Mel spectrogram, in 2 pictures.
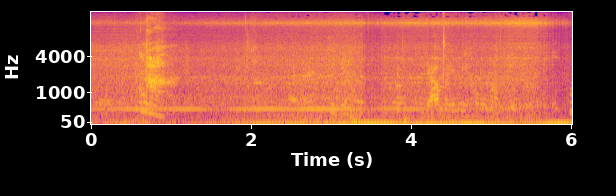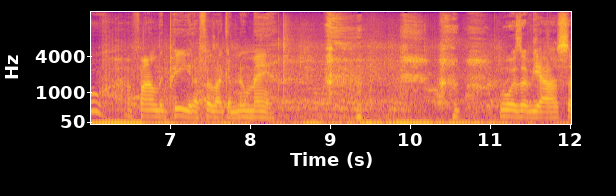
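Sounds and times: low thumps: 0:00.0 - 0:09.8
airliner cabin hum and rumble: 0:00.0 - 0:11.8
falling vocal sound: 0:00.4 - 0:02.1.

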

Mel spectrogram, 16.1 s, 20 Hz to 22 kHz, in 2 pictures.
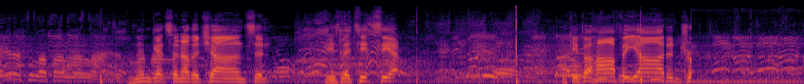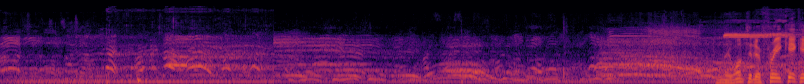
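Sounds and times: steady low hum: 0:05.3 - 0:10.9
players shouting to each other: 0:09.0 - 0:16.0.

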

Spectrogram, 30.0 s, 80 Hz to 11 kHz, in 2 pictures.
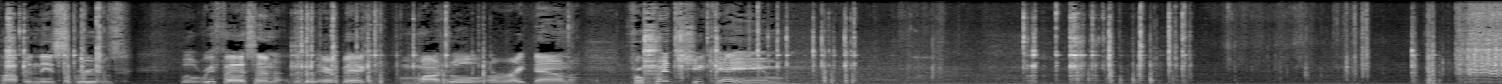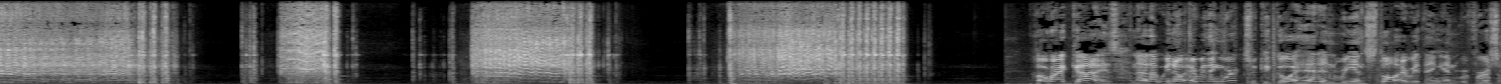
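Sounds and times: clicks of screws and parts: 0:00.0 - 0:01.2, 0:02.7 - 0:04.9, 0:06.4 - 0:08.7.

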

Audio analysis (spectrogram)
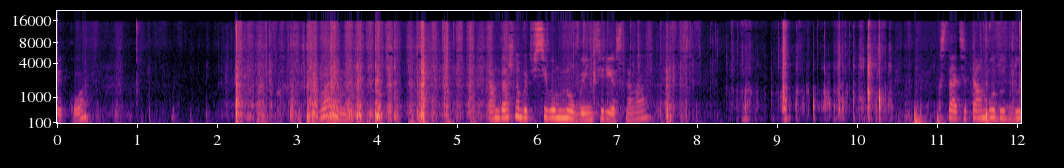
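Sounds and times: scissor blade scraping packing tape: 0:02.4 - 0:05.5.

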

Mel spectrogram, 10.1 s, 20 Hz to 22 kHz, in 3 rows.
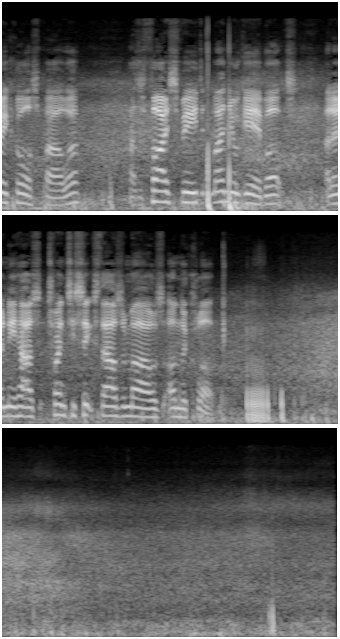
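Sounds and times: distant vehicle rushing: 0:05.6 - 0:10.0.

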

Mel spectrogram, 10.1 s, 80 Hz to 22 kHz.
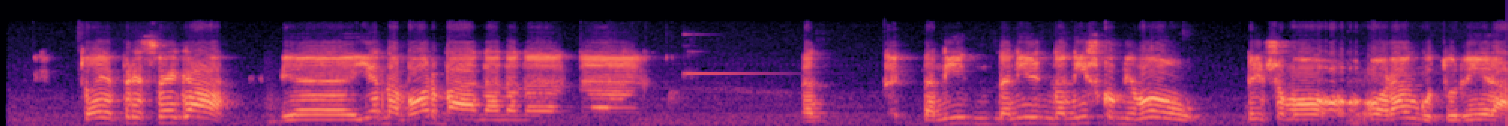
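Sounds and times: man speaking: 0:00.3 - 0:04.5, 0:05.4 - 0:10.0
faint steady high tone: 0:04.4 - 0:05.6.

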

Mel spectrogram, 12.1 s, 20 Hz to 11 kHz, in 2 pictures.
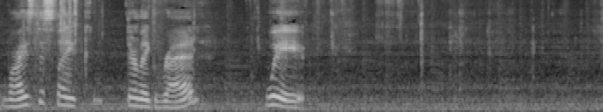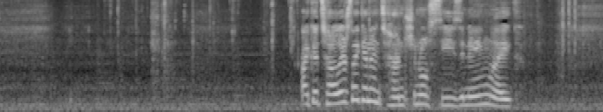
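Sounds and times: low hum of car cabin: 0:00.0 - 0:12.0
person chewing food: 0:02.5 - 0:09.0.

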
